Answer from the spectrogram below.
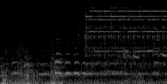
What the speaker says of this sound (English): That is a phone.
